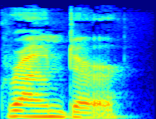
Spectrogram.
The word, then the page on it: grounder: American English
